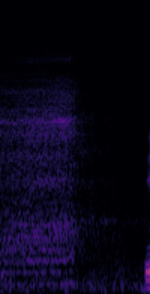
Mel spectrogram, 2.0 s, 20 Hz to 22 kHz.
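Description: DEERC D50 quadcopter's propellers buzzing close by as it comes down for a hand landing, growing louder then dying down after about a second.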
